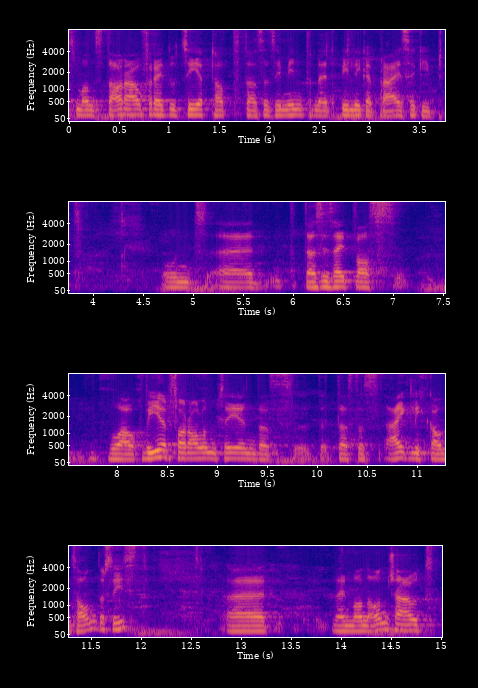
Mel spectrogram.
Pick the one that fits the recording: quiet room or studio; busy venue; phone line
busy venue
